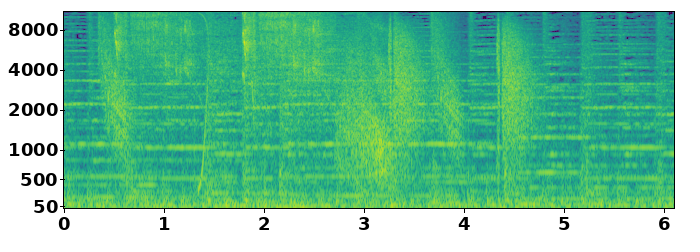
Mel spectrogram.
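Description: Cartoon action sound effects: a few swooshing energy-blast sweeps, about four in five seconds, over steady background music.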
